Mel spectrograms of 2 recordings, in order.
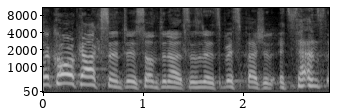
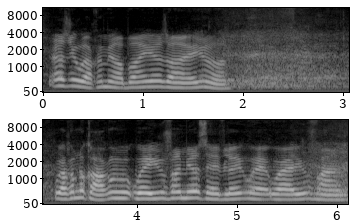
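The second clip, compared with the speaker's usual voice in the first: put-on Cork accent. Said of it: "the Cork accent".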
